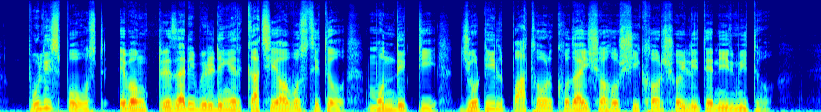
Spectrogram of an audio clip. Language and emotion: Bengali, neutral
